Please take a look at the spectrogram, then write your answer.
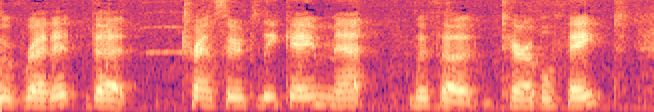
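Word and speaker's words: Dlique: And so, for instance, she says translator Dleek, and in my head I hear translator Dleeke.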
